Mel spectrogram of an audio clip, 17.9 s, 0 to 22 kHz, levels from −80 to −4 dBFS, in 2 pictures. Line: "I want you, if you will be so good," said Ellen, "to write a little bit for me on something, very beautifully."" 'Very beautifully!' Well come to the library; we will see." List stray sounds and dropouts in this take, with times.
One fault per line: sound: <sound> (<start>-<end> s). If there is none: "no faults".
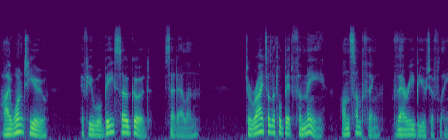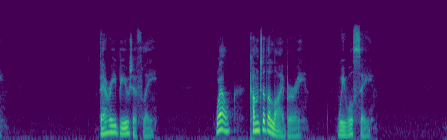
no faults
